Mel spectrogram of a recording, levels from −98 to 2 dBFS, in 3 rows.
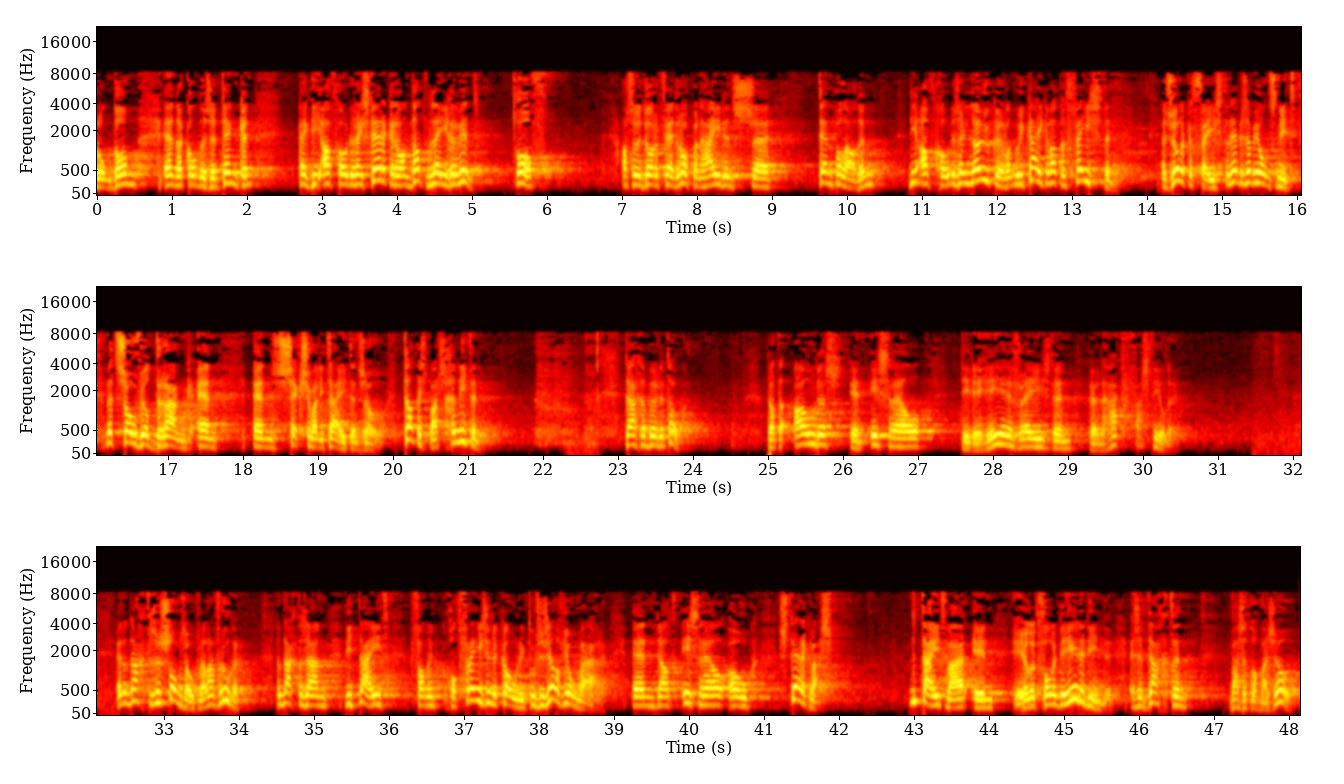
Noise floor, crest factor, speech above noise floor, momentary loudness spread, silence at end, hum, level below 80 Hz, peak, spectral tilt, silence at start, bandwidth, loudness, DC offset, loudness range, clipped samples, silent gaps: -56 dBFS; 20 dB; 36 dB; 15 LU; 0 s; none; -66 dBFS; 0 dBFS; -4 dB/octave; 0 s; 8.8 kHz; -20 LUFS; under 0.1%; 5 LU; under 0.1%; none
